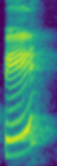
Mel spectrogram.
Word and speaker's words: pneu: Ó, P-N-E-U, pneu. Eu vou separar pneu, fica pneu. Assim, eu não posso deixar isso aqui, P, depois neu. Isso aqui é errado, não pode, tá certo?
